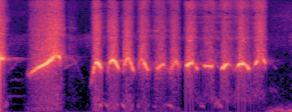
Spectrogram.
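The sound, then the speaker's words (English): A person whistles a memorized bird call: a rising swoop, then a quick run of about ten short, evenly pulsed chirps at a steady pitch, fairly loud with no talking. “I've memorized bird calls. Like, I'll be like, oh my God. That's Laser Bird. Laser Bird goes.”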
